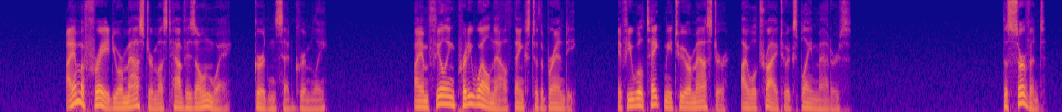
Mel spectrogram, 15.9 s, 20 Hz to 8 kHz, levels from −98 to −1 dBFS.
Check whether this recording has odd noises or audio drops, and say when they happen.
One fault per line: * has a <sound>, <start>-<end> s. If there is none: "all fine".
all fine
